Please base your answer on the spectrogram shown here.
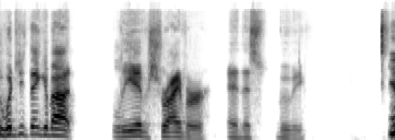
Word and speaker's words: Liev: the first X-Men movie played by different actor leave shriber uh played it's actually pronounced leev okay well I know him as the voice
